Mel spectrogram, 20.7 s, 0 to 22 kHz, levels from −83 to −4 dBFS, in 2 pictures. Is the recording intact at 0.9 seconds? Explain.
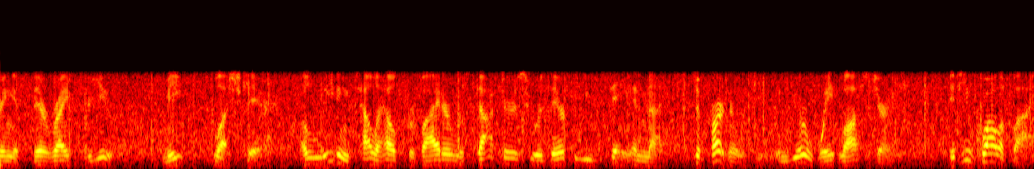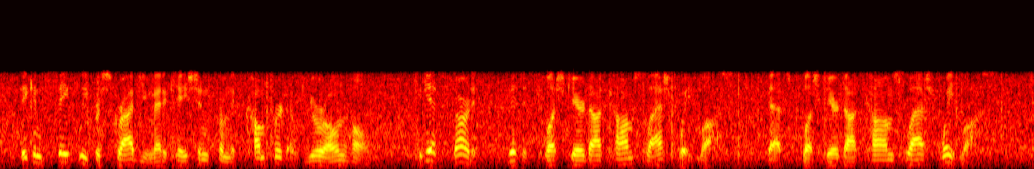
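No. A lost iLBC frame spans 0.86 to 0.90 s, so the sound at 0.9 s is the very end of a 20 ms gap. The packet never arrived. The decoder filled the hole by repeating the last pitch cycle mixed with some noise. That gives a brief held, slightly buzzy tone instead of the real signal. Because each iLBC frame decodes on its own, normal audio returns almost at once.

The iLBC codec also colours this moment, as it does the whole clip. The line passes only about 300 Hz to 3.6 kHz, so the speech sounds thin and lacks its upper range. The codec damage is plainly audible: a rough, slightly synthetic edge. The 20 ms frame length and overall quality point to the 15.2 kbps mode. The room noise, about 15 dB below the speech, comes through the same narrow band.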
